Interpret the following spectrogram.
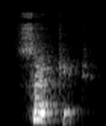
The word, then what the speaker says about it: circuit: personal circle circuit you silent nor secrete or succeed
